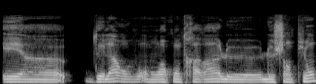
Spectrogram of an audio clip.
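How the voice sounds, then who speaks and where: This man's voice sits at a medium pitch, heard against a quiet background. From France, Paris. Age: 30s. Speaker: professional boxer. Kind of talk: interview. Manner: hesitant, many fillers and repetitions.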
